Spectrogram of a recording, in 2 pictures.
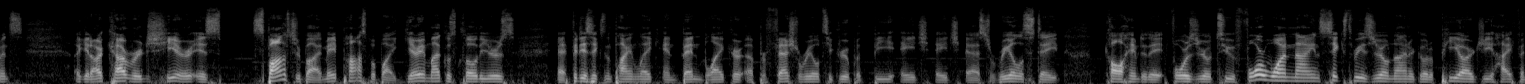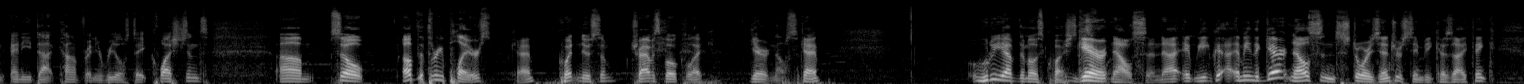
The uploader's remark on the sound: Live from Big Ten Media Day in Indianapolis. B1G Media Days at Lucas Oil Stadium in Indianapolis.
